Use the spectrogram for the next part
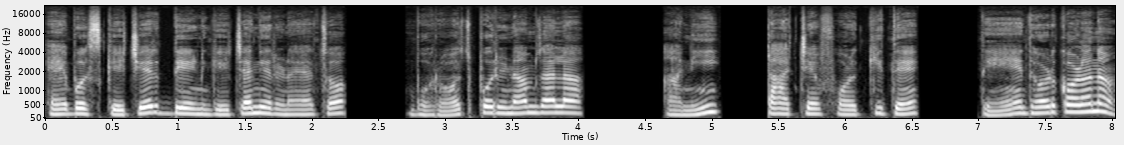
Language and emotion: Goan Konkani, fearful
